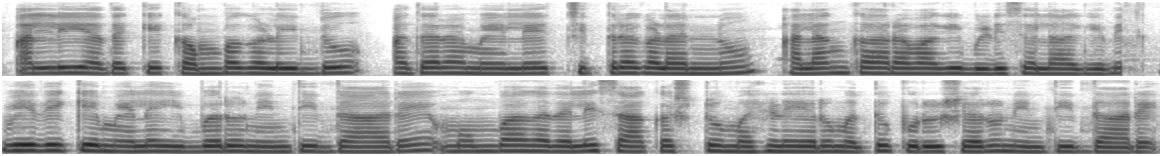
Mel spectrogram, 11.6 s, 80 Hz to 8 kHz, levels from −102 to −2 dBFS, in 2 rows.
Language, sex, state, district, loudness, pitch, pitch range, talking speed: Kannada, female, Karnataka, Chamarajanagar, -29 LUFS, 205 Hz, 195-210 Hz, 95 wpm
